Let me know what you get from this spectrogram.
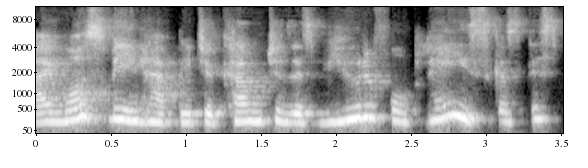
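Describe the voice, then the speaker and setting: With a Swedish accent, a woman speaks at a fairly high pitch and a fairly slow pace, her voice somewhat breathy and her pitch variation ordinary. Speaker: book author and business founder. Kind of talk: interview conversation.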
